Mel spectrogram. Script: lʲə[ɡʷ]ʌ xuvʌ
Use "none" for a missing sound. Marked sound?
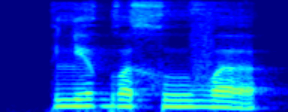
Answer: ɡʷ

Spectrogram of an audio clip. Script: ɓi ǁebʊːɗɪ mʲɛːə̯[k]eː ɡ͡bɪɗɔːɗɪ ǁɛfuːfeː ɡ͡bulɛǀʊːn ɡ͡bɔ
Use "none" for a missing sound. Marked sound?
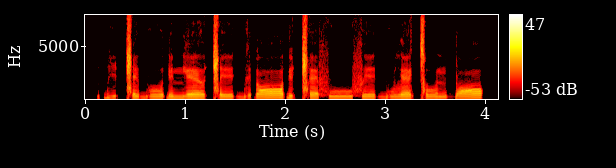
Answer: ǁ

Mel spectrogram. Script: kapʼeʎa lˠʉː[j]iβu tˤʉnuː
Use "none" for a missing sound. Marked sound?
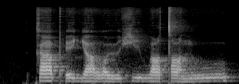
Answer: ç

